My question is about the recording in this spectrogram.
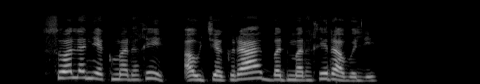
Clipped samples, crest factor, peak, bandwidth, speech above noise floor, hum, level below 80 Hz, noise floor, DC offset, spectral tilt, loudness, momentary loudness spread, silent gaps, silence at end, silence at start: under 0.1%; 22 dB; -8 dBFS; 11 kHz; 50 dB; none; -86 dBFS; -80 dBFS; under 0.1%; -4.5 dB/octave; -29 LUFS; 13 LU; none; 1.05 s; 0.45 s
